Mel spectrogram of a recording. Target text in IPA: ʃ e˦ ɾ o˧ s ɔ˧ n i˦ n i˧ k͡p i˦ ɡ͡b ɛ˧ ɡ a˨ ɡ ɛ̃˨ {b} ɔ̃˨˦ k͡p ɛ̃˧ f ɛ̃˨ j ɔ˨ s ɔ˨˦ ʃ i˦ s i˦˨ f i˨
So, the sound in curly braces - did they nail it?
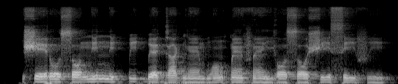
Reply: yes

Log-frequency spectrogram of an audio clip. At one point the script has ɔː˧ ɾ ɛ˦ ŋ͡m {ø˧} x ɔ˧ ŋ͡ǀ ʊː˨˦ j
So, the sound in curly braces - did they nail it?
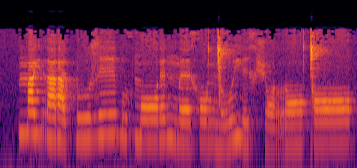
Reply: no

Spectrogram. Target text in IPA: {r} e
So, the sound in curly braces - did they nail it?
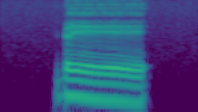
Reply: no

